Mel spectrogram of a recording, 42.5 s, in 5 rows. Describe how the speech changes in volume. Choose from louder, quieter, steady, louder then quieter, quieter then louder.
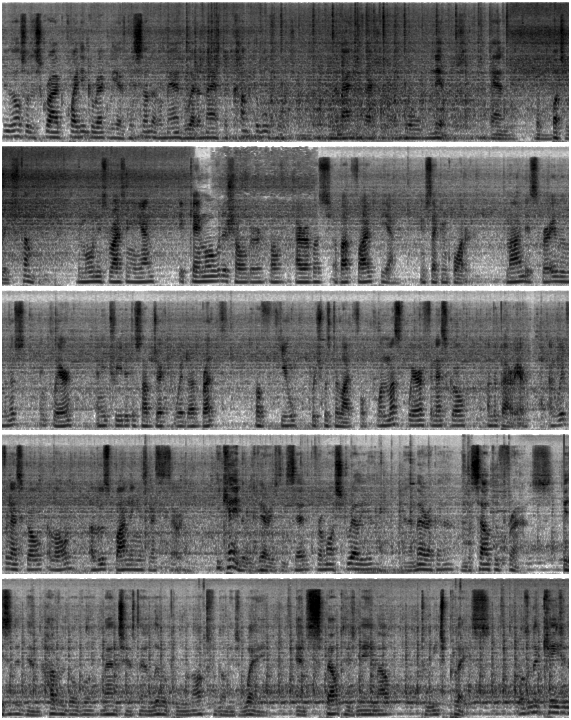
steady.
